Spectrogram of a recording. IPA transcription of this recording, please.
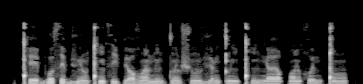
ǃʰ e bʱ o s e b vʲ õ ǃʰ ĩ s i pʲ ɒ ʁʷ æ̃ m ĩ b tʷ ẽ l ʃ ũ l vʲ ɒ ŋ tʷ ĩ ǃʰ ĩ ŋ æ qʷ ẽ χʷ e m ǃ õ

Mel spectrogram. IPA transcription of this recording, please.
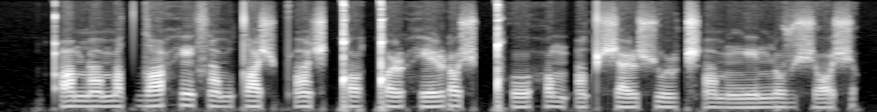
qʼ ʌ m ɽ ɑ̃ m u tˤ dˤ u h ẽ s ɑ̃ m tˤ u ʃ pʼ ɑ̃ ʃ ǃ ɔ ǃ ɔ ɭ h e ɭ ɽ ɔ ʃ ǃʰ o h ɔ m ʔ ẽ tˤ ʃ ʌ ɭ ʃ u ɭ t͡ʃʼ ɑ̃ m ŋ e m ɽ o z ʃ ɔ ʃ

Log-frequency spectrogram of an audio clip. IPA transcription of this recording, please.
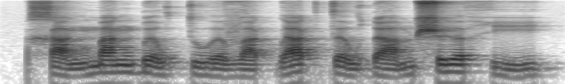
x a˨˩˨ ŋ m a˧ ŋ ɓ ə˨˩ w t̪ u˨˩ ə̯ v a˨˩ k̚ l a˦˥ k̚ t̪ ə˨˩ w ɗ a˨˩˦ m ʂ ɨ˧ ə̯ h i˨˩˨

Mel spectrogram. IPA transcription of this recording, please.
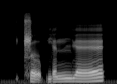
ʈ͡ʂ ɤ̰˨˩ p j ɛ˦ n n̪ ɥ ɛ˧˥

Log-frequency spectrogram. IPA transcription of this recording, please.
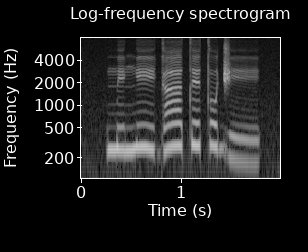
m e˧ ŋ eː˦˨ ɡ aː˦ t ɛ˦ t ɔ˦ d͡ʒ eː˨

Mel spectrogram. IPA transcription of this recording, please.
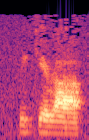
p i kʲ ɛ ɹ a

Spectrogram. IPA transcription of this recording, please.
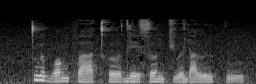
t̪ u˥˨ ə̯ b ɔː˧ ŋ f aː˩ kʰ ɤː˩˧ d eː˩ s ɤː˧˩ n t͡ɕ u˩ ə̯ j a˩ l ɯː˧ k u˩˧

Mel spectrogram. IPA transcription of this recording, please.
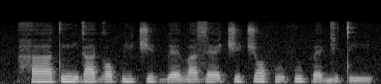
h aː˨ t ĩ˨ ɡ a˨ ɡ ɔ˨ p i˨ t͡ʃ ɪ˨ ɡ͡b ɛ˨ β a˨ z ɛ˨ t͡ʃ ɪ˦˨ t͡ʃ ɔ˦ f u˨ f u˦ p ɛ˨ ɡ i˨ t i˨

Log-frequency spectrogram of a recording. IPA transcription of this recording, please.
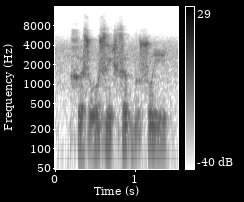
x ɯ˧˩ z uː˨˦ z ĩ˧˩ x z ɯ˥˧ b ɯ˧˩ sʷ iː˥˧

